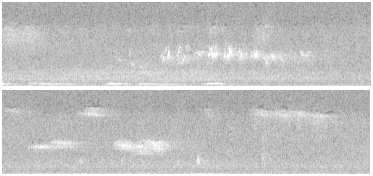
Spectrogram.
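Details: Birds at dawn by a lake in the Lake District National Park: a few low coos open the passage, then scattered high thin whistles and faint twitters follow over a continuous low background hum.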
